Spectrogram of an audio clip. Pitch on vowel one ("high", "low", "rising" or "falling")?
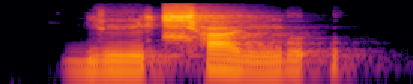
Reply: low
